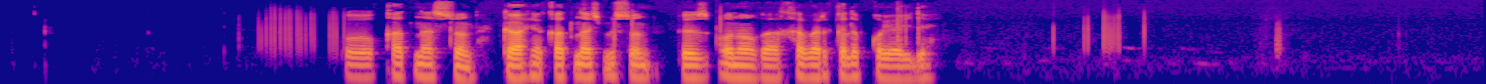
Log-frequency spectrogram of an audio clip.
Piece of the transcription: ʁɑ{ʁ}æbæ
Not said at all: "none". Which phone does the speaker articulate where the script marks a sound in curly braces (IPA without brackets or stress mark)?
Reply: χ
